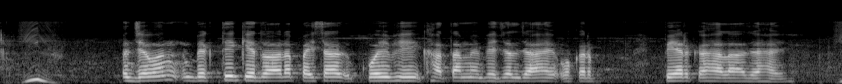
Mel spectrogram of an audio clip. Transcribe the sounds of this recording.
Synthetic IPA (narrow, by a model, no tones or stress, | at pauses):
d͡ʒəwənbjəkt̪iked̪waɾapəɪsakoibʱikʰat̪amebʱed͡ʒəld͡ʒaɦɛʔoːkəɾ | peəɾkəɦəlad͡ʒaɦɛj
